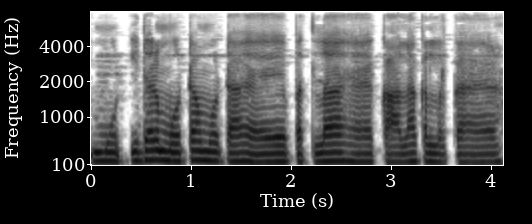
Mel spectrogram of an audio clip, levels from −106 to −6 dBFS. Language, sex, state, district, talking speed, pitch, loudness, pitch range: Hindi, male, Bihar, Bhagalpur, 130 wpm, 160 Hz, -16 LUFS, 150-165 Hz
